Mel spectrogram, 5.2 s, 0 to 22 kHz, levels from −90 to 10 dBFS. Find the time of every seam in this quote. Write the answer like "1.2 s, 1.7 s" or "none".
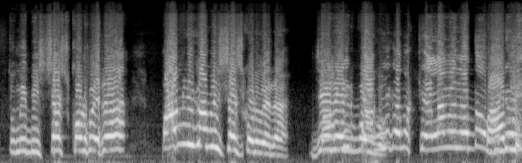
none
